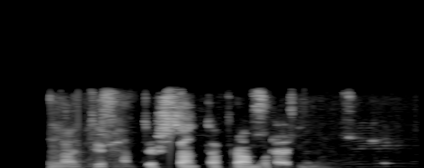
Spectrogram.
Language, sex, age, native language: Icelandic, male, 14, Polish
